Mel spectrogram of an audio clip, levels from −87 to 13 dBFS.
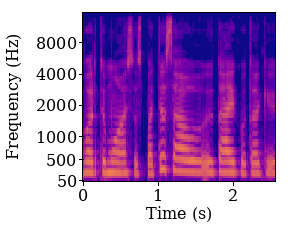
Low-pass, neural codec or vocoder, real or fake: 14.4 kHz; none; real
